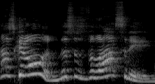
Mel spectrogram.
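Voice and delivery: surfer dude voice, very high and swoopy. Describing a guy heard on the CB radio years ago: imitating Velocity's surfer-dude voice. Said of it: "he tried to be a a surfer dude".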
